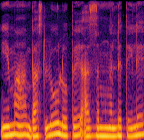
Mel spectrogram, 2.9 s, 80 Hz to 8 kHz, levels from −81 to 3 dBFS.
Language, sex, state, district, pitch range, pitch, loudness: Wancho, female, Arunachal Pradesh, Longding, 170-190 Hz, 180 Hz, -12 LUFS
